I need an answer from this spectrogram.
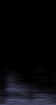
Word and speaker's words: Faribault: now i apologize to the good people of faribault for screwing that up so before we get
